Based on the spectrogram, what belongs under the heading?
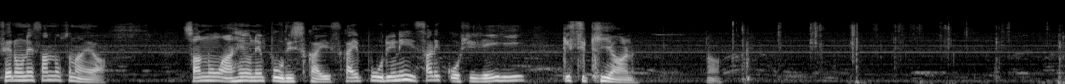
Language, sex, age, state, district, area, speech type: Dogri, male, 18-30, Jammu and Kashmir, Samba, rural, spontaneous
